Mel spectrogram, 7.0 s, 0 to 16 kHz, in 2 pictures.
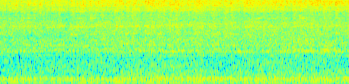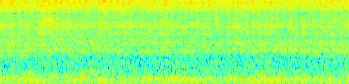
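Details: Massey Harris Pony with an 18hp Briggs opposed twin, with temporary wiring. A steady low putter at fast idle, no knocks or misses. Normal running; only small adjustments remain.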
